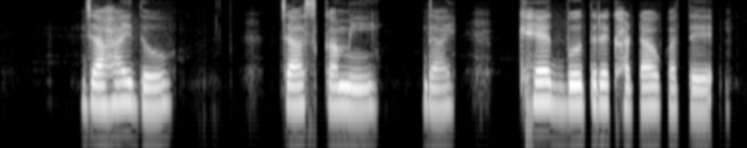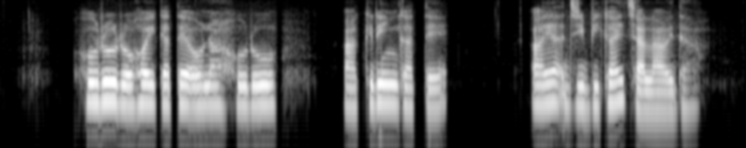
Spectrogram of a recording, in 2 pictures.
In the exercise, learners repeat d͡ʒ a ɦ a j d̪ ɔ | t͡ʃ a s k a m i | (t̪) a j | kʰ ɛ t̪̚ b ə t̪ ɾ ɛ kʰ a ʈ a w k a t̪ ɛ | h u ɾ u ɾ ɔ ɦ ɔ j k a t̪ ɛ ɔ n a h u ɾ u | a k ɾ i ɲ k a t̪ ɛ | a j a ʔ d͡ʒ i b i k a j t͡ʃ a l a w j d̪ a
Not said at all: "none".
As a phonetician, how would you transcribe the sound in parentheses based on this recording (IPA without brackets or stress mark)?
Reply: d̪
